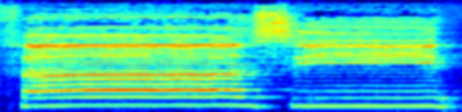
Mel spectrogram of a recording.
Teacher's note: با سین، یا سین، نون سین، تا سین، سا سین۔ سا کو پڑھتے وقت زبان کی نوک کو اوپر والے دانتوں کے کنارے سے لگا کے چھوڑ دیں گے، یہ حرف منہ سے ہوا نکلے گی، ہوا کے ساتھ میں اس کی ادائیگی ہوگی، اس کی آواز نکلے گی۔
